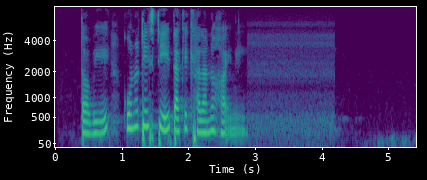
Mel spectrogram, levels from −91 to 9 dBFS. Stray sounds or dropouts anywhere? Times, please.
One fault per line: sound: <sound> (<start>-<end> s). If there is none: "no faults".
no faults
